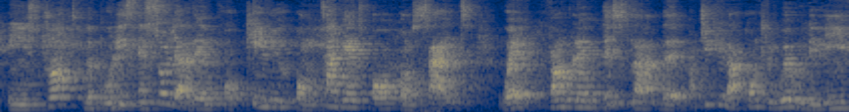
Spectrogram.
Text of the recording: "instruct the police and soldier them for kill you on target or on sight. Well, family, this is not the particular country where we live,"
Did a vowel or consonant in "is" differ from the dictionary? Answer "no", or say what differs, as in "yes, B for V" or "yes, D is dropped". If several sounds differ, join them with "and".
yes, S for Z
